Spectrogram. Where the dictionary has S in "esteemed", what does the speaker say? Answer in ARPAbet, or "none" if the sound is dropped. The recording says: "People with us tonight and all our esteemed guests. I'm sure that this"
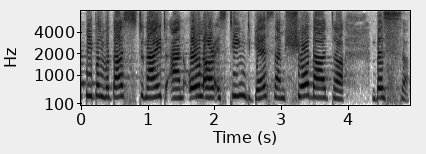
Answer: S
